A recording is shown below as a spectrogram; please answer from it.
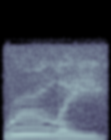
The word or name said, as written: ruly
